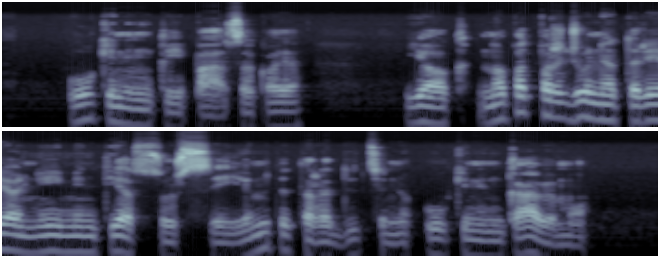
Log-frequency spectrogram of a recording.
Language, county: Lithuanian, Kaunas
